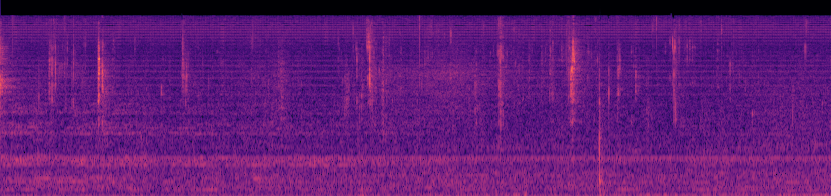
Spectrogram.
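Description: Close-up chewing of a mouthful of rice and curry, with many short wet mouth clicks and smacks over a steady low background noise.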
